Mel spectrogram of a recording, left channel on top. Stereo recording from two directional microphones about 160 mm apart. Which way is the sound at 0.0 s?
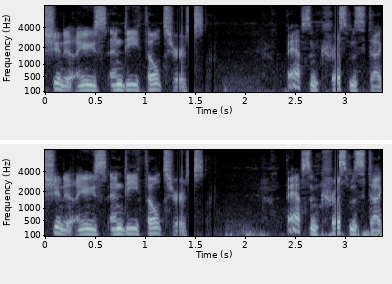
Centre (ahead or behind).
